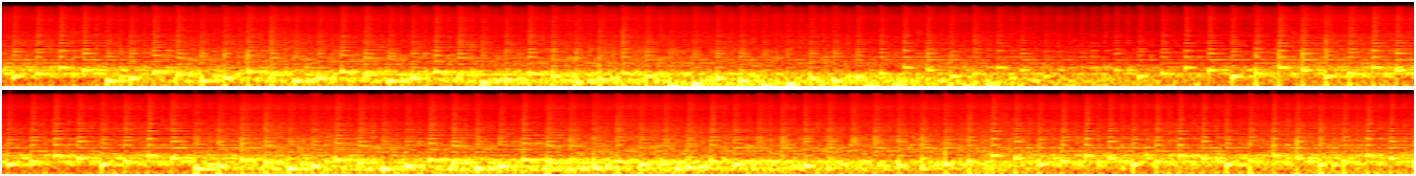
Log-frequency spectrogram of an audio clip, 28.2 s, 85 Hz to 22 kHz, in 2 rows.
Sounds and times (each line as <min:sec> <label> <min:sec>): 0:00.0 Synth 0:28.2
